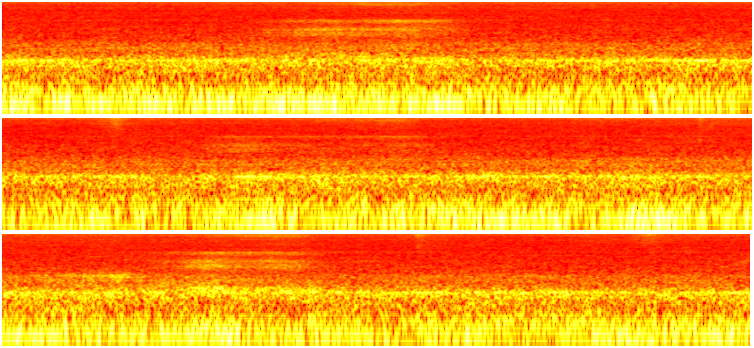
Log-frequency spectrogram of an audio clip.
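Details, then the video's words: Sleeping dog snoring heavily indoors at bedtime, soft hissing snore breaths returning roughly every three and a half seconds over a steady low hum of room noise. "코골이 강아지의 취침시간"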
